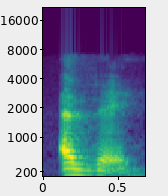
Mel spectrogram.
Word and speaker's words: Ewe: Sometimes things that are how you say it is not how, like, for instance, in Ghana, when we say Ewe, it's W-E, no, E-W-E, but it's actually V, right?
